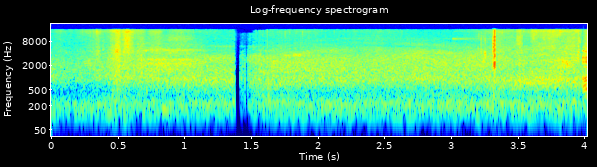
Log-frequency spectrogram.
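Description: Steady outdoor background noise of distant road traffic and wind, with a brief break about a second and a half in and a short faint click near the end.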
